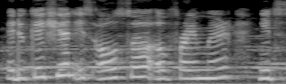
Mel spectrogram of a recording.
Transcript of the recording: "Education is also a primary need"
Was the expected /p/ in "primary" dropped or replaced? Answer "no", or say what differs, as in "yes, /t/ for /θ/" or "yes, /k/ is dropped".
yes, /f/ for /p/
